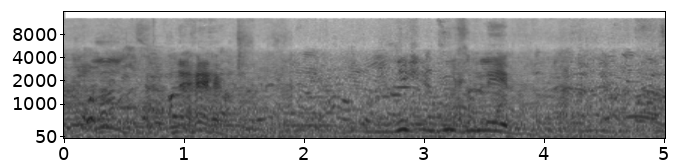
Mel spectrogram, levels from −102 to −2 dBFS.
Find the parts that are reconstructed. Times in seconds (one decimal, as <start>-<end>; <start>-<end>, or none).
0.0-1.9; 3.2-4.2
